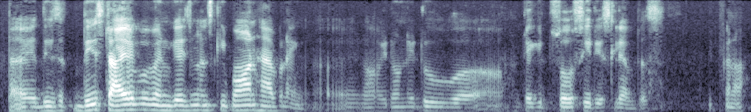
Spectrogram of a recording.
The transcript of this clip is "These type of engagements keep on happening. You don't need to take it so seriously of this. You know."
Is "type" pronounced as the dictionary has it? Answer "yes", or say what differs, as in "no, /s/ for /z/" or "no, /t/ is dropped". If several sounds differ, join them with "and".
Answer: yes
